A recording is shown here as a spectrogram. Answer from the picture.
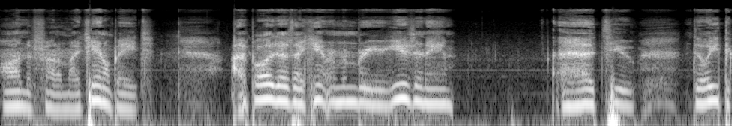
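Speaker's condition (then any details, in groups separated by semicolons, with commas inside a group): Cerebral palsy; wheelchair bound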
